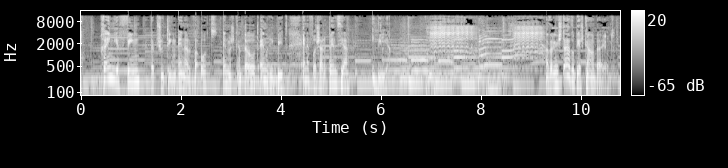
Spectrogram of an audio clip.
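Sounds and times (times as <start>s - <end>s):
speech: 0.4s - 6.5s, 9.3s - 10.7s
goat bleating loudly: 6.9s - 9.4s.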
